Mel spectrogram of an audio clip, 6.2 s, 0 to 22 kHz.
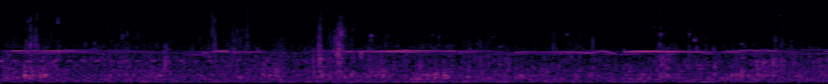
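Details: Black Scoters whistling in courtship on Shediac Bay, New Brunswick, April 2014, on their way to nest in Labrador, Quebec and Ontario. Sustained, mournful tones blend into a nearly continuous chorus over rippling water and breeze.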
